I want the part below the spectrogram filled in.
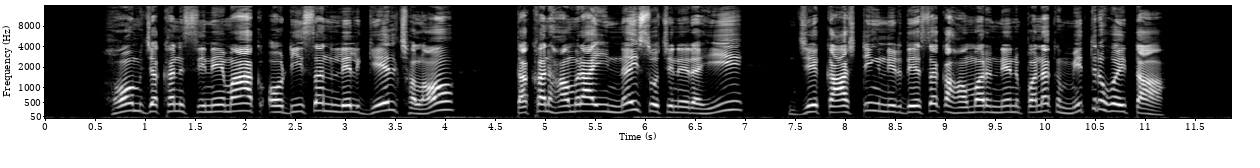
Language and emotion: Maithili, surprised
